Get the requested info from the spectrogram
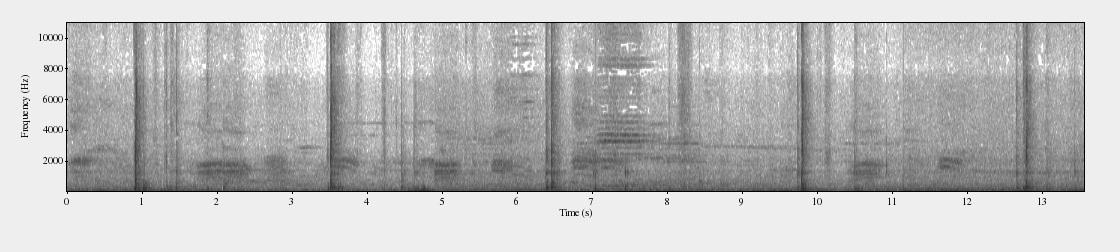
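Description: Five sharp knocks of a wooden cricket bat striking a ball, about one every three seconds during batting practice, with crows cawing between the shots.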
